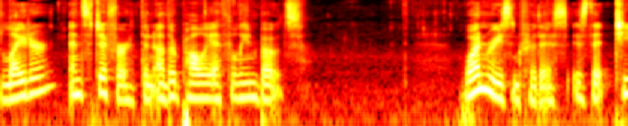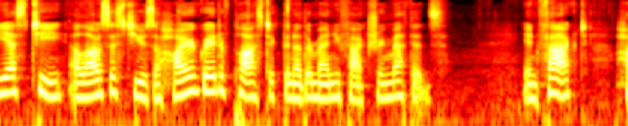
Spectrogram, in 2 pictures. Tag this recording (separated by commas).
Speech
